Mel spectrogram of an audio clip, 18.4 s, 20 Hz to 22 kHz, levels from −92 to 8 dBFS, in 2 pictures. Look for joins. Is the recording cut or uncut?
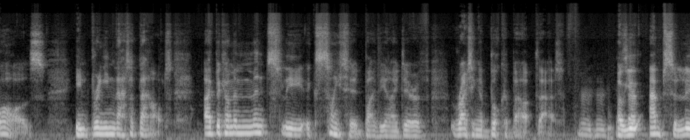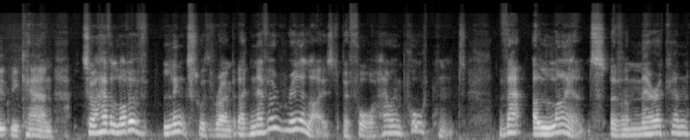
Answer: cut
